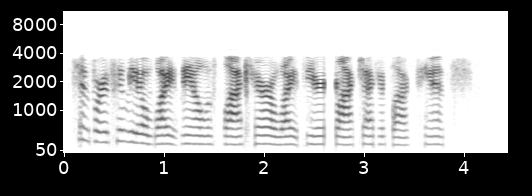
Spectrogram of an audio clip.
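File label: Police Southeast District Dispatch, p25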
